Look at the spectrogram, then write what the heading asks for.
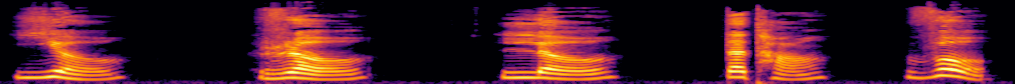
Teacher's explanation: इन सभी व्यंजनों के उच्चारण में उच्चारण अवयवों द्वारा मुख में अवरोध तो उत्पन्न किया जाता है, पर अवरोध की मात्रा कम होती है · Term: अंतस्थ व्यंजन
